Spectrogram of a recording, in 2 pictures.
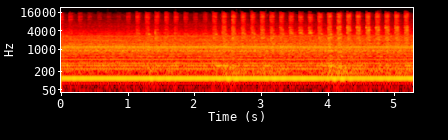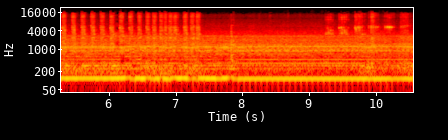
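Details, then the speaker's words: Lathe dry run on a junk part during a 1960 John Deere 1010 diesel rebuild, using a narrow parting tool ground on a belt grinder: steady spindle hum with a rapid, high-pitched chatter that fades as the tool deflects. Parting tool chatter. "that's why it's good to do a dry run on a junk part it's uh it's deflecting away when I try to cut this Edge I'm not really sure what to do about that"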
